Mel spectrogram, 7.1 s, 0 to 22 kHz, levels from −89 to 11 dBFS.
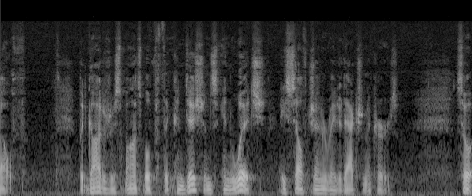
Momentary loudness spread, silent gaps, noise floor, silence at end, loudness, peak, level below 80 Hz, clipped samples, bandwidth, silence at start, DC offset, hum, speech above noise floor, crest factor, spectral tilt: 20 LU; none; -47 dBFS; 0 s; -24 LUFS; -4 dBFS; -38 dBFS; under 0.1%; 14.5 kHz; 0 s; under 0.1%; none; 24 dB; 20 dB; -5 dB/octave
